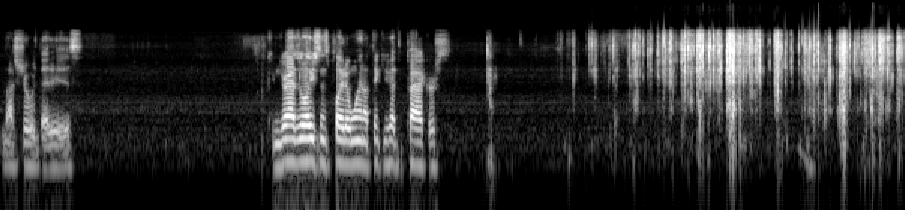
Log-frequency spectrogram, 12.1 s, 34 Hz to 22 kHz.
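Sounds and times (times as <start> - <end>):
wrapper crinkling and tearing: 7.5 - 12.0.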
